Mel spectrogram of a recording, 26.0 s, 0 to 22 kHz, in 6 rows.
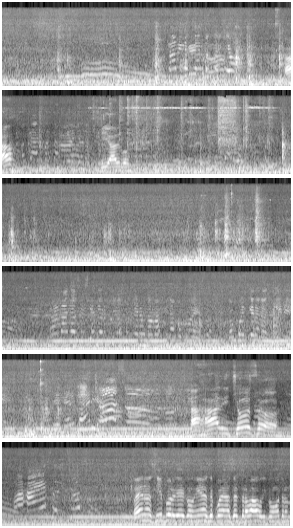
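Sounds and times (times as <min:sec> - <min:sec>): excavator engine whine: 0:00.0 - 0:25.2.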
